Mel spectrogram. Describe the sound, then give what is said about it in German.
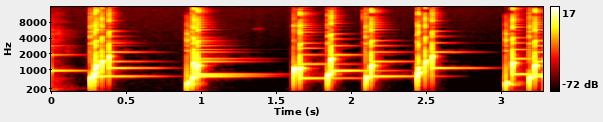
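Minesweeper game sound effects from Minesweeper being played on Google: about nine bright, bubbly plopping blips, some in quick pairs, clean with short ringing tails and no talking. “Vielleicht habt ihr es gehört, ich spiele gerade auf Google jetzt Minesweeper.”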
